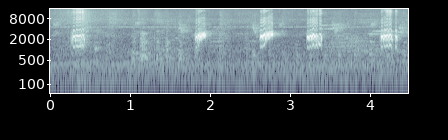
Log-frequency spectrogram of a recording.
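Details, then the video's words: Red-whiskered bulbul recorded as a lure voice for training. Short, bright, slightly buzzy notes are repeated roughly every second in an even series over a faint background hiss. "Luyện chào mào hót sáng hay nhất, Ép chào mào hót âm kép xoắn hay tuyệt, luyện chào mào hót căng lửa"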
